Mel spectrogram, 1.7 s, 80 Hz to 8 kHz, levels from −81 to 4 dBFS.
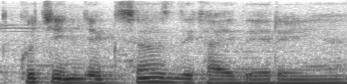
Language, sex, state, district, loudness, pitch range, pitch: Hindi, male, Uttar Pradesh, Jalaun, -15 LUFS, 120-135 Hz, 125 Hz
